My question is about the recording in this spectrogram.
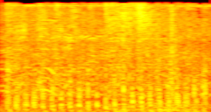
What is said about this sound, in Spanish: Dos helicópteros más aterrizan cerca.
